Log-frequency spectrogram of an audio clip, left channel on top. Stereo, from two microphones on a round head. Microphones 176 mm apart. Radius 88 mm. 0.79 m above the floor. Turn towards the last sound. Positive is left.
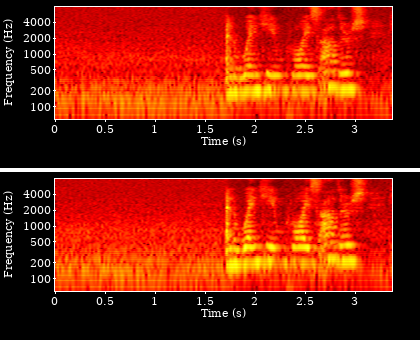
turn(degrees=-35)  # may be behind; listen again after turning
